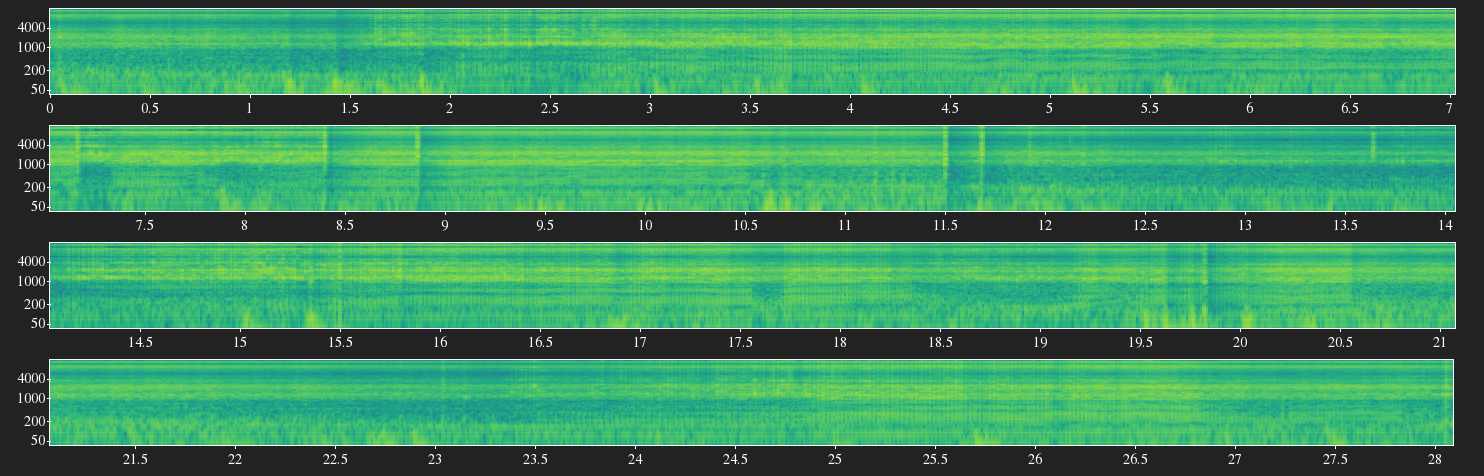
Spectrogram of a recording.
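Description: Sport quad's engine heard from a camera mounted on the quad, ridden hard around a dirt motocross track. The throttle eases off twice, about halfway through and again later, then comes back on.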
